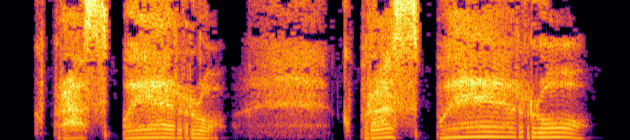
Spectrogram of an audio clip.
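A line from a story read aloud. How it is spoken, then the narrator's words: Whispered like an incantation. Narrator (Russian): прошептала Корделия, будто заклинание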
